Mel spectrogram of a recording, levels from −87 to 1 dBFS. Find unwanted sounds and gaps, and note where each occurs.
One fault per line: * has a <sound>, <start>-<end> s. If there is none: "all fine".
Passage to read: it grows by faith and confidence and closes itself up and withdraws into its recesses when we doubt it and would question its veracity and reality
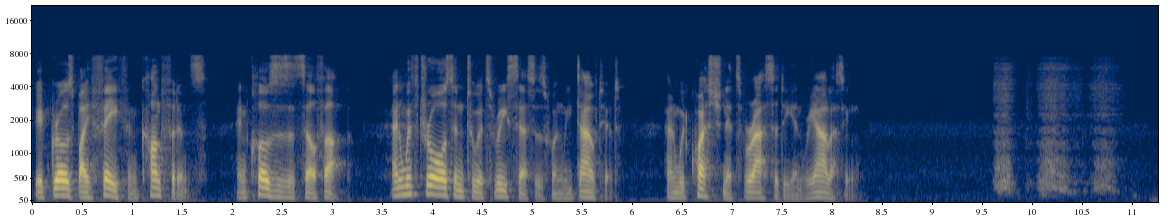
* has a sniff, 9.6-11.1 s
